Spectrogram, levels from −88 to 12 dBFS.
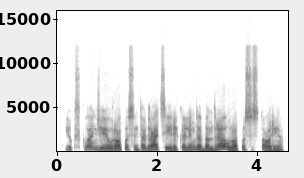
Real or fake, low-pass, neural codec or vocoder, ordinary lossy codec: fake; 14.4 kHz; vocoder, 44.1 kHz, 128 mel bands, Pupu-Vocoder; Opus, 16 kbps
